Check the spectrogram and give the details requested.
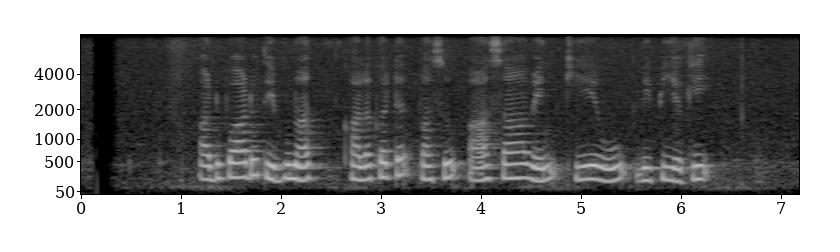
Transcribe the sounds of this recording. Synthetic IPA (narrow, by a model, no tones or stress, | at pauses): ɐɖupaːɖut̪ibunɐt̪̚kʰɐləkəʈəpɐsuaːsaːʋeŋkʰijeuːlipijəki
